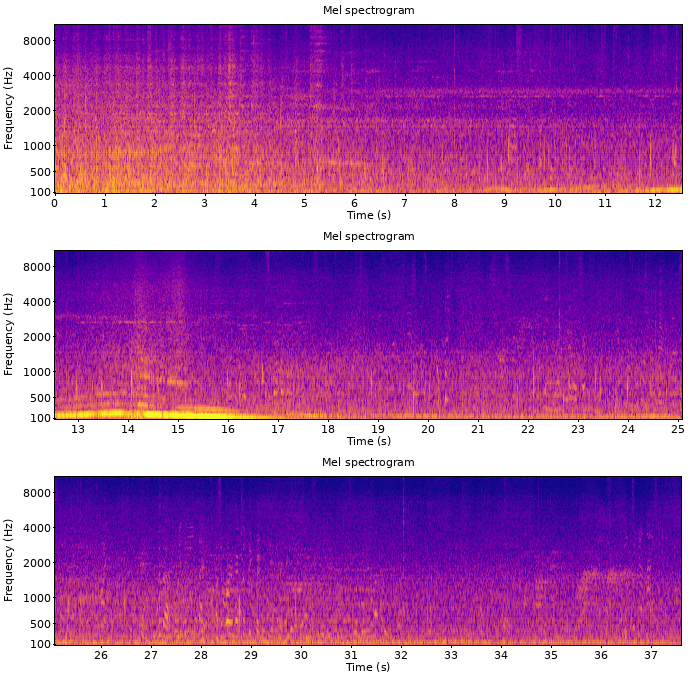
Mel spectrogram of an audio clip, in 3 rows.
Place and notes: Tokyo, Bunkyō, bridge - full moon contemplation
a few people standing on the bridge, looking a big, full moon on the horizon. busy district, many people walking in all directions, probably because it's close to the Tokyo university. trains arriving at the nearby Ochanomizu station. echoes bouncing off the tall buildings around.
北葛飾郡, 日本, April 2013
